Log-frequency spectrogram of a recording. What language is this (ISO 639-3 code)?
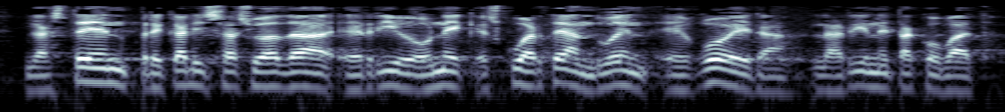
eus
